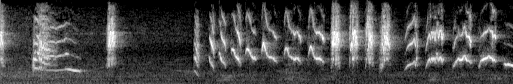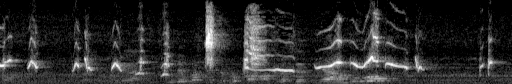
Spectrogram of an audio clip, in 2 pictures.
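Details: White-rumped shama singing a long, varied song of rapid whistled phrases, sharp chirps, and descending slurred notes in quick bursts, some phrases repeated in series, clean with no other sounds.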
